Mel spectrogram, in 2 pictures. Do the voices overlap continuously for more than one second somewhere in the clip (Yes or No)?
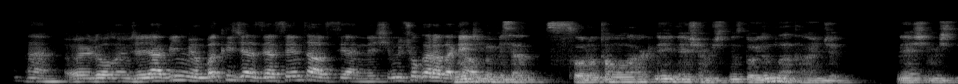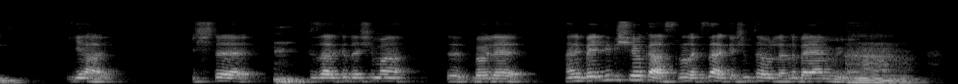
No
